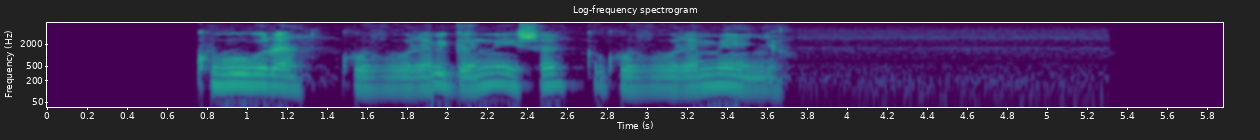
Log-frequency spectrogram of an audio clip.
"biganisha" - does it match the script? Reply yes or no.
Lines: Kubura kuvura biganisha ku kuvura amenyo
yes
